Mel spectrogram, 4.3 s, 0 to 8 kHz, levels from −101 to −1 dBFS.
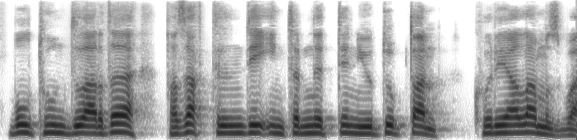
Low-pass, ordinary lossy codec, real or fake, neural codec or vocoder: none; none; fake; codec, 16 kHz, 1 kbps, X-Codec, WavLM features, trained on Multilingual LibriSpeech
